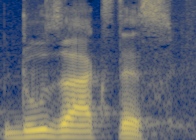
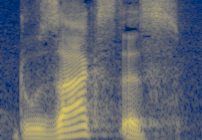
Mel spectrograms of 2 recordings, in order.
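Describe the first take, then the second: First: It is said flat, with no word stressed. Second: One word is clearly stressed.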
